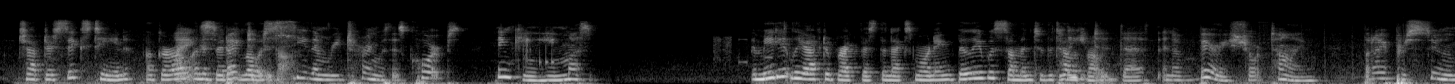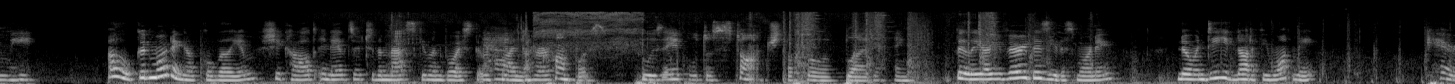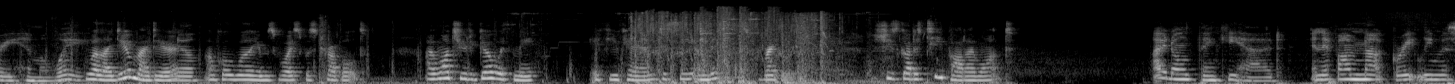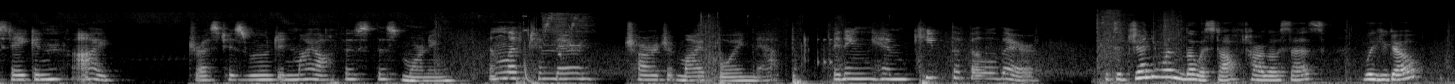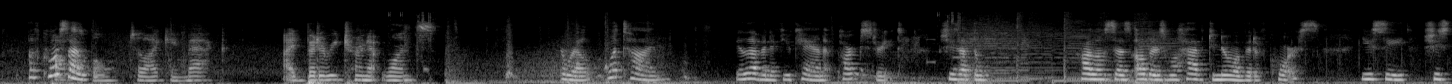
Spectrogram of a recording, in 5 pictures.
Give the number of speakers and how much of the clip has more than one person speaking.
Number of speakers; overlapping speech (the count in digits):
2, about 6%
